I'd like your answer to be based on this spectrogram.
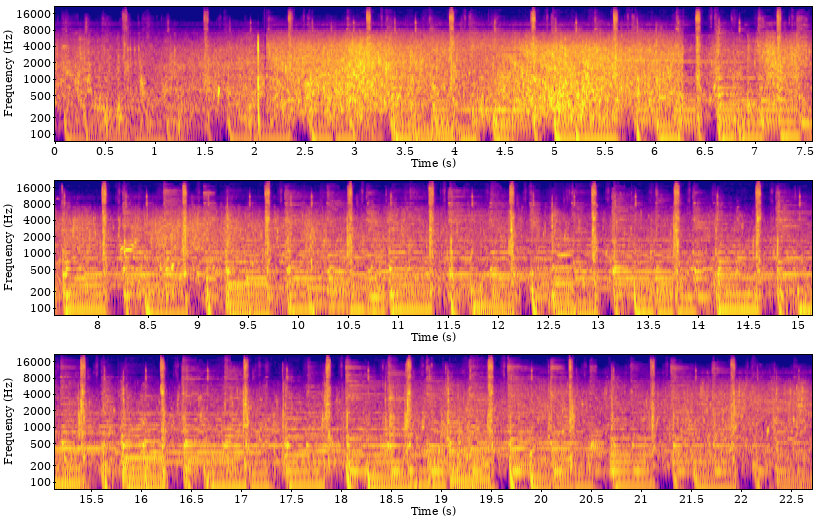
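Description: A sailboat on an open-sea passage from Cape Canaveral to the Bahamas rushes through ocean waves, giving a continuous broad wash of water with recurring low thumps from the hull, loud and steady with no voices.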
